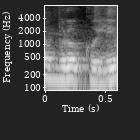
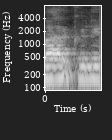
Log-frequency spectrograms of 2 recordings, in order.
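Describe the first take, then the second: First: The word is said as 'bro-ko-li'. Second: The word is said as 'bar-ku-li'. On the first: This is what the vegetable is properly called. The speaker calls it right. "त्याला ब्रोकोली म्हणतात" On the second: This is how a local shopkeeper says it. The speaker calls it wrong. "मला बारकुली नाही"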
